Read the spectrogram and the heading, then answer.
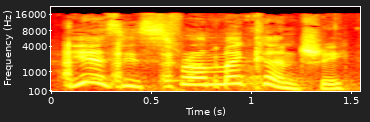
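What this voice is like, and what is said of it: Put-on French accent. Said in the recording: “I am doing some French accent”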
